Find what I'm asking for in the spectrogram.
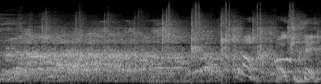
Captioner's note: audience applauding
